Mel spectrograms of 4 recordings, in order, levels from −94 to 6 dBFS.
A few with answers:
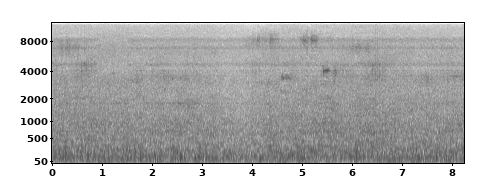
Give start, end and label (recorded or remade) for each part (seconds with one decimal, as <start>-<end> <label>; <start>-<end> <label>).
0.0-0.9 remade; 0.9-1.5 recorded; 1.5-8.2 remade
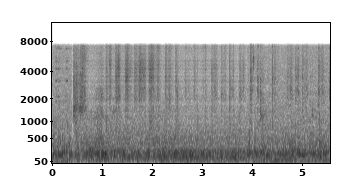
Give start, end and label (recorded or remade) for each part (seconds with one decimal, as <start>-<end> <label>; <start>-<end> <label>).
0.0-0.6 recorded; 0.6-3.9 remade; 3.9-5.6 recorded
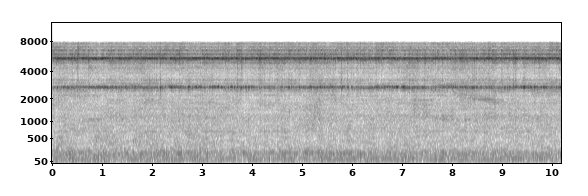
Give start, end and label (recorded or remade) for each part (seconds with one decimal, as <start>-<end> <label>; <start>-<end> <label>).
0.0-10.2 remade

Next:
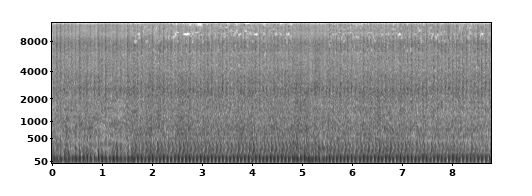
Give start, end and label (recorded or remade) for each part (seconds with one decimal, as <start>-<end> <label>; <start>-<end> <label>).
0.0-1.6 remade; 1.6-4.8 recorded; 4.8-5.5 remade; 5.5-8.8 recorded

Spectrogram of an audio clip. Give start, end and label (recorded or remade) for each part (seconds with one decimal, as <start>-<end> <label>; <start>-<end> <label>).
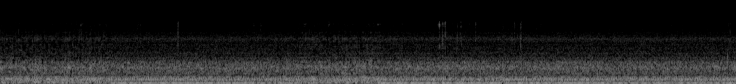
0.0-1.1 remade; 1.1-3.0 recorded; 3.0-3.8 remade; 3.8-7.4 recorded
